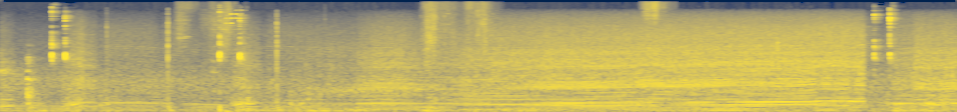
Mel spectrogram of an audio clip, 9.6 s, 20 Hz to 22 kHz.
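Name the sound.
Ford Mustang Shelby GT350R engine revving in video game Forza Horizon 3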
